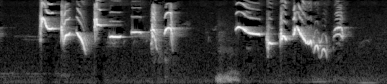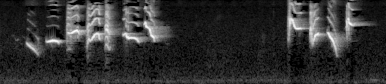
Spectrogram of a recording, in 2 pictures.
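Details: Oriental magpie-robin song used as a lure to prompt other birds to sing: bursts of varied whistled and chattering phrases, sharp downslurs and bright notes in three clusters separated by silent pauses.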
